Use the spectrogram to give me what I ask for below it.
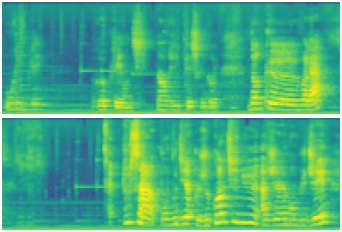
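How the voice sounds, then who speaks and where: An older woman, chatting casually about her budget, with many fillers and pauses. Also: mid-range voice, lively intonation. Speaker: vlogger. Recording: roomy, from a distance, faint music.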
